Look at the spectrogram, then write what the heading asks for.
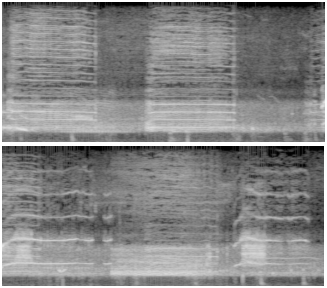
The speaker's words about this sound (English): Dr. Ridgway doesn't argue that Noce is saying real words, but these noises are very different from normal beluga songs.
